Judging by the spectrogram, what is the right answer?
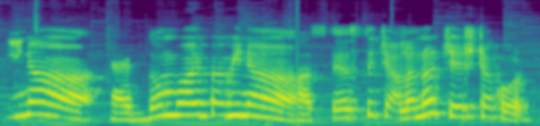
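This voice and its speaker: A gentle, reassuring young uncle speaks in a lower, steady voice, as a woman puts him on. He soothes a worried sister-in-law and coaxes the children along with patience. The storybook recording sounds slightly muffled, with soft music running underneath. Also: brisk. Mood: encouraging.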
